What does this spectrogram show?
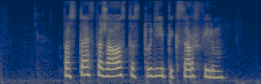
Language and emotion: Russian, neutral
